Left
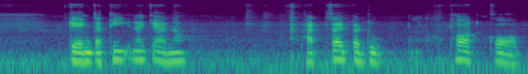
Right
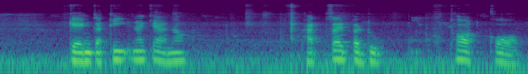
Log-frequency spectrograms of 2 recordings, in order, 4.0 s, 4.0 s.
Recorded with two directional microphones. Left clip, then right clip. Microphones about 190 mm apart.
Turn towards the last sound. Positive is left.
turn(degrees=20)  # may be behind; listen again after turning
